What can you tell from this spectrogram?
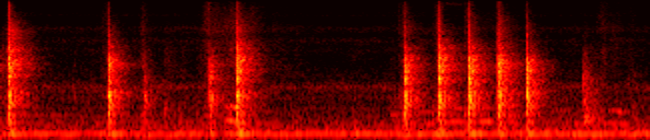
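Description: Kitchen knife chopping cauliflower on a cutting board: sharp knocks in two runs, about five in the first two and a half seconds, then a pause of about a second and a half, then about six more in quicker succession.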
